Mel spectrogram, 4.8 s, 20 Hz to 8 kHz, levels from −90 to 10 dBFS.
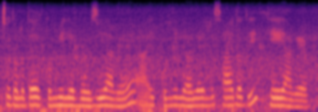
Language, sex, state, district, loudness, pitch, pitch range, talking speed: Chakma, female, Tripura, Unakoti, -15 LUFS, 200 Hz, 195-210 Hz, 150 wpm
